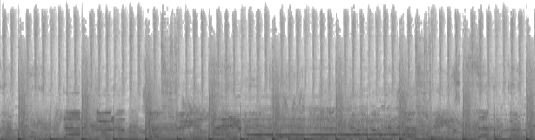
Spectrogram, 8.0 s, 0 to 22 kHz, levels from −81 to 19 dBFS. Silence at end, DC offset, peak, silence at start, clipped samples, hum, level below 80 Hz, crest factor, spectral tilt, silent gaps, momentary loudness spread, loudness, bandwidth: 0 s; under 0.1%; 0 dBFS; 0 s; under 0.1%; none; -16 dBFS; 14 dB; -4.5 dB/octave; none; 2 LU; -14 LUFS; over 20 kHz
